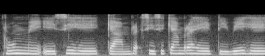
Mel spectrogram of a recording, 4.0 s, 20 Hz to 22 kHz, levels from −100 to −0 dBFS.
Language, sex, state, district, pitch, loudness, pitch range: Hindi, female, Punjab, Kapurthala, 195 Hz, -14 LUFS, 190-210 Hz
